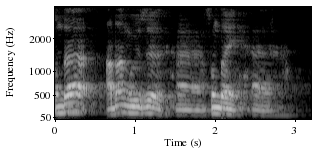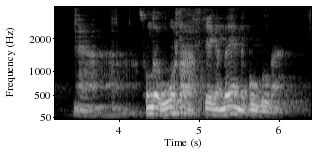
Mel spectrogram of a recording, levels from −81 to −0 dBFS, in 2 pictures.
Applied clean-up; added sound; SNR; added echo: none; none; none; reverberation time 1.9 s.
